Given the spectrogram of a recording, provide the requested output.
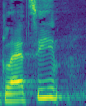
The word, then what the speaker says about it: Glatze: Der schreibt sich, wenn Sie das mal googeln wollen, Michael Glatze, aber so spricht sich das bestimmt nicht aus, Michael Glatzy in New York.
